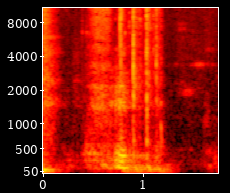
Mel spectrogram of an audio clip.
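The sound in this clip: A few quick keystrokes on a computer keyboard, typing a password at a root shell prompt, soft clicks bunched together in the middle of a short stretch.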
